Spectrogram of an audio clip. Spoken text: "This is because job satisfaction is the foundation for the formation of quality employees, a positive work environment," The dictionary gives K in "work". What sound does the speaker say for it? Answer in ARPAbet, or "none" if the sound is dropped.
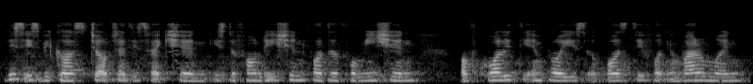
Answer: none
